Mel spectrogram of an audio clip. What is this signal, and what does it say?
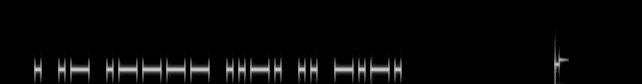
Morse code, heard as a keyed tone, about 21 wpm, 700 Hz. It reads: EA1FIC
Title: 2023 POTA Hunter Call Signs - 20wpm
